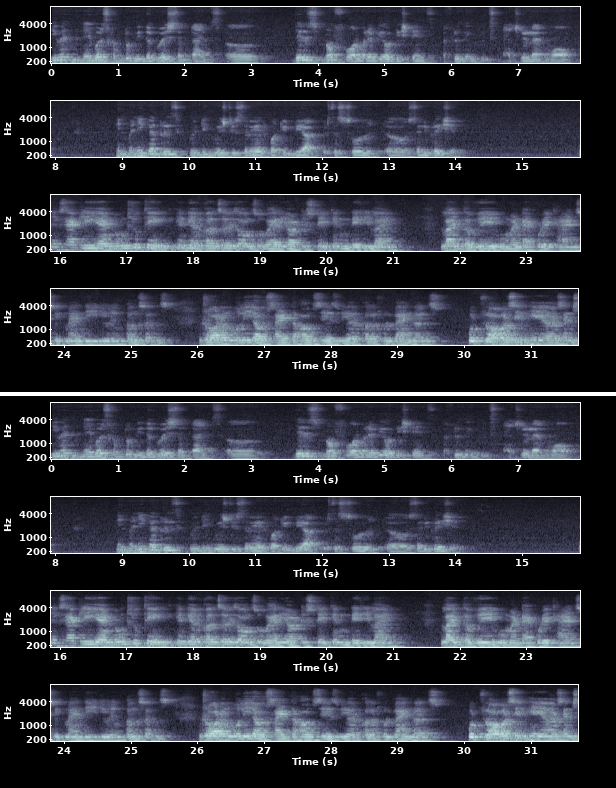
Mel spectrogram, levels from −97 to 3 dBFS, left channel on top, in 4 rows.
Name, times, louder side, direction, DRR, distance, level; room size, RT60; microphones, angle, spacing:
voice 1, 0.0-3.0 3.7-5.6 6.0-6.5 6.8-7.7 8.9-9.8 10.0-11.9 12.2-14.0, left 1 dB, 50° left, 0.6 m, -28 dB
voice 2, 15.9-21.1 21.7-25.6 26.0-29.6 30.1-31.7, right 1 dB, 20° right, 0.5 m, -22 dB
2.7 x 2.1 x 2.7 m
head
